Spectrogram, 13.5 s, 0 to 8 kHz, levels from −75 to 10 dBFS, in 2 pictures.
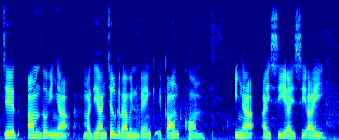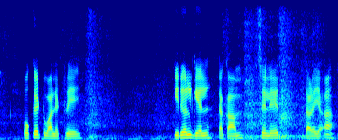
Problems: background sounds at intervals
